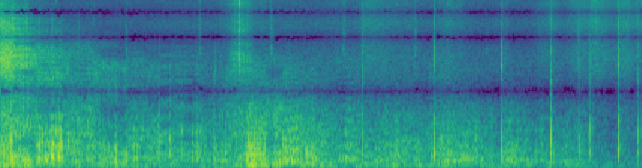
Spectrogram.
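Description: A deep rolling rumble that swells right at the start and again about three seconds in, then dies away. Near the end come a few footsteps on a wooden floor.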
